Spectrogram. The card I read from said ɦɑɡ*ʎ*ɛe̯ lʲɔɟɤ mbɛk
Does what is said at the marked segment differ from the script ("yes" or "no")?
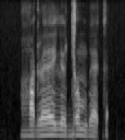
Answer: yes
